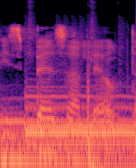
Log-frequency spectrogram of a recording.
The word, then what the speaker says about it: Bezalel: I don't know, I think it's Bezalel, I believe. Bezalel, that's how it's pronounced.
